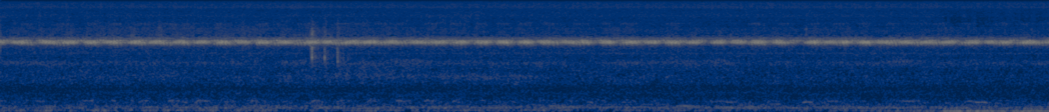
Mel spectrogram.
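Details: Crickets chirping at night in a fast, even, high-pitched pulse, close to four beats per second, with a brief click near the middle and low rumbling noise rising toward the end.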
